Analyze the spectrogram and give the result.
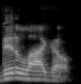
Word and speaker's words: vitiligo: I want to talk about vitiligo. Vitiligo. That's how it's pronounced.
